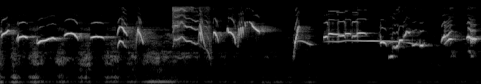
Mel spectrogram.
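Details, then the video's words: Songbird opening with a string of repeated clear whistled notes, roughly four per second, then breaking into fast, varied chirps and buzzy trills. "Beautiful song bird"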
